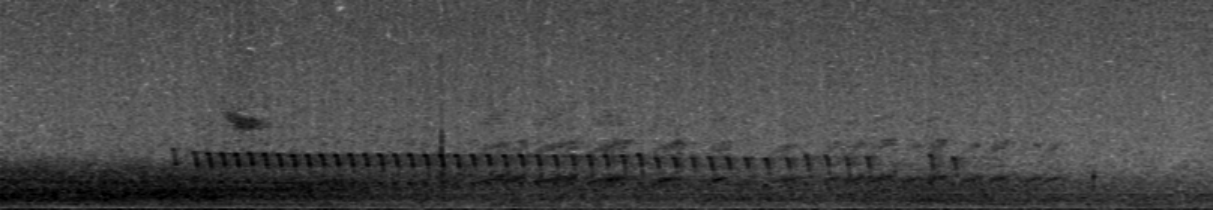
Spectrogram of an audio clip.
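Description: A bird's rapid, even, high trill of about ten notes a second, from about a second in until about five seconds in, with fainter short sloping bird notes after it. Under it runs a rushing background noise that is loudest at the start and fades over the first two seconds.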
